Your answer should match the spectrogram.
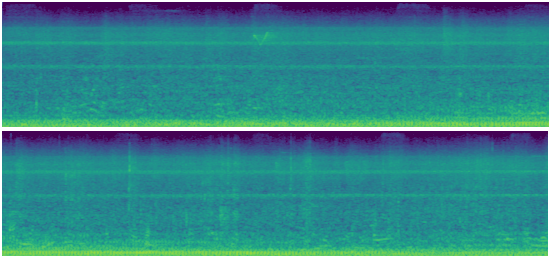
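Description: Steady low rumble that swells a little in the middle, under two steady high-pitched thin whines, with faint indistinct voices.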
